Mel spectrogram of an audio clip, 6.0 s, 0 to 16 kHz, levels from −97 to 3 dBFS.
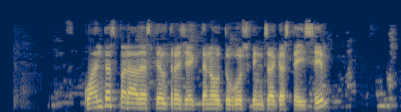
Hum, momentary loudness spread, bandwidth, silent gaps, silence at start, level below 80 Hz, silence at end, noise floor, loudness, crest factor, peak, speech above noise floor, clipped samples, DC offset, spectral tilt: none; 5 LU; 8.2 kHz; none; 1.3 s; -68 dBFS; 0.1 s; -65 dBFS; -19 LUFS; 18 dB; -4 dBFS; 46 dB; under 0.1%; under 0.1%; -3 dB/octave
